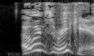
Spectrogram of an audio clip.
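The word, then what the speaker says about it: Onwuzurike: Amari Rogers and Levi Onwuzukworki. I didn't get that right. How do I pronounce it? – Owen Sirike.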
